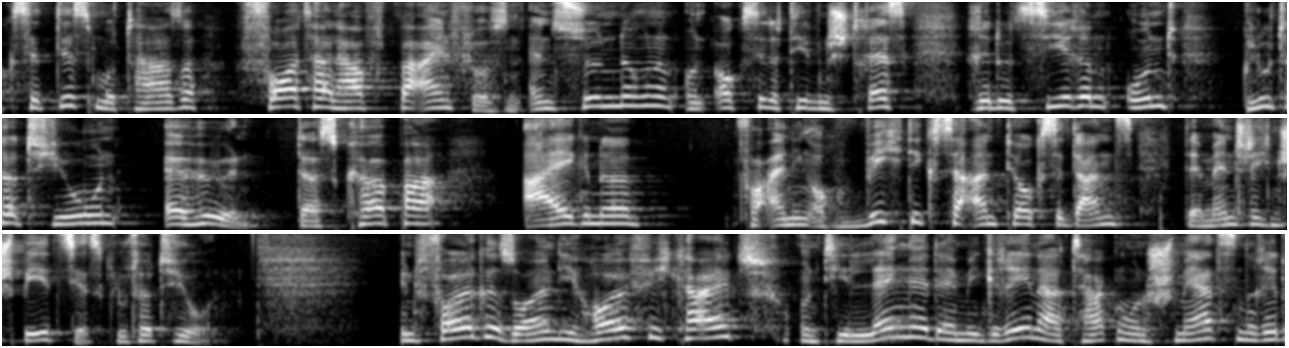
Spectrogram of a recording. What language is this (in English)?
German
